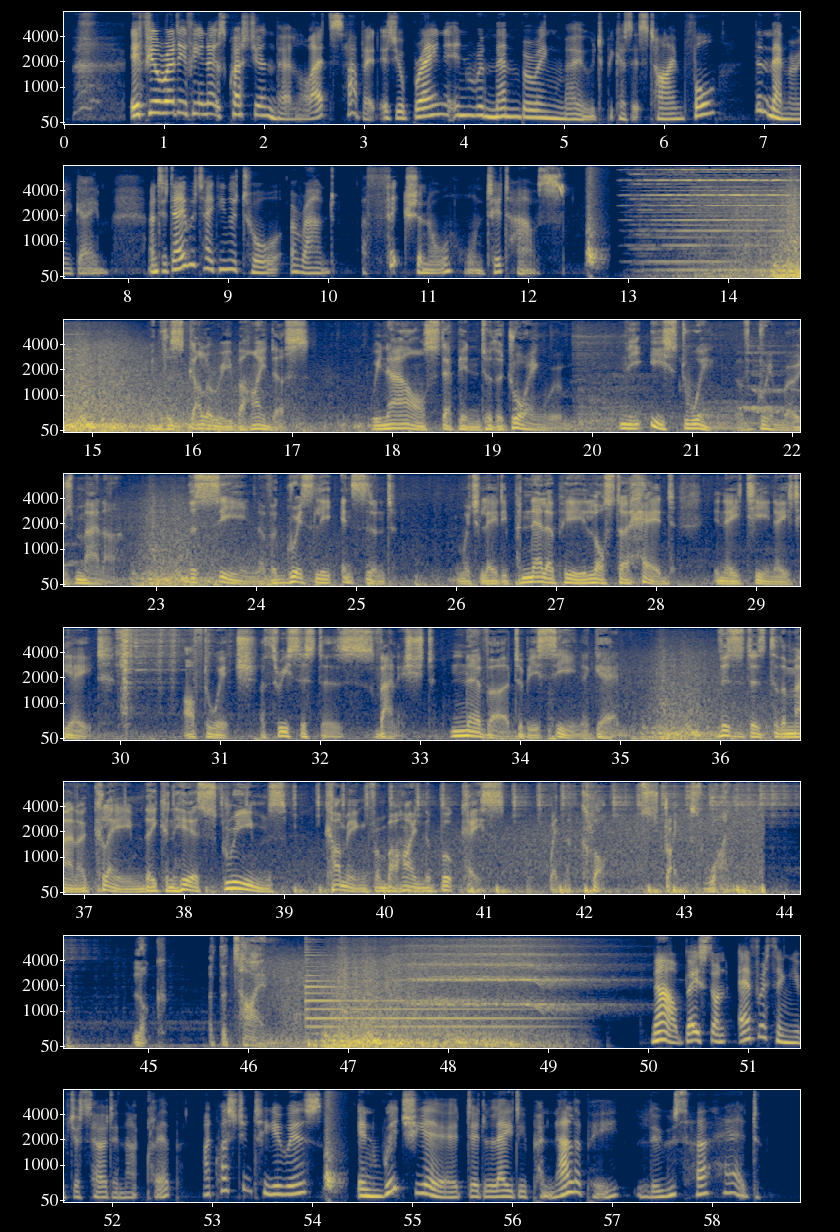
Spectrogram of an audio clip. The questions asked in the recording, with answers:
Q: in which year did Lady Penelope lose her head?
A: And the answer, I'm sure you all recalled, was 1888.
